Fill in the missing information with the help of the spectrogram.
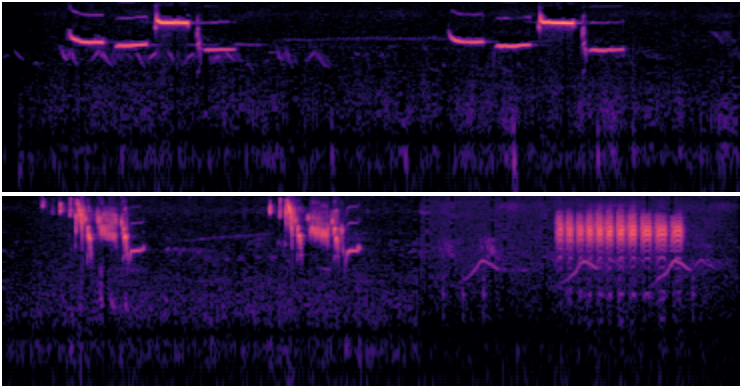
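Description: Carolina Chickadee giving two runs of its high, clear whistled four-note song, then harsh, buzzy chick-a-dee-dee-dee alarm calls ending in a rapid dee series.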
